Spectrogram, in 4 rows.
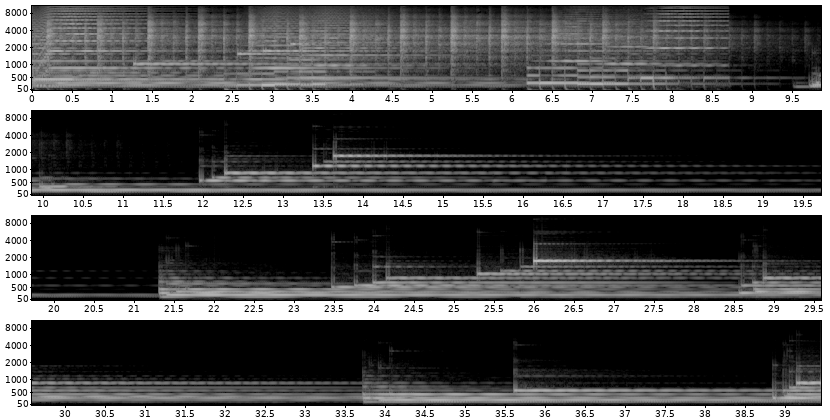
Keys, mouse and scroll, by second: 14.8 click, 16.8 alt+Num_Lock, 17.0 alt+[, 18.6-19.9 click, 30.4-31.7 click, 37.9 alt+[, 38.5-39.4 click.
